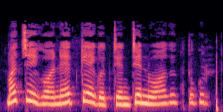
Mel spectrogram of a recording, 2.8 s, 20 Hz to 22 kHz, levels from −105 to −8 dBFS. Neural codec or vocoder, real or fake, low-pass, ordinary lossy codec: vocoder, 48 kHz, 128 mel bands, Vocos; fake; 19.8 kHz; MP3, 48 kbps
